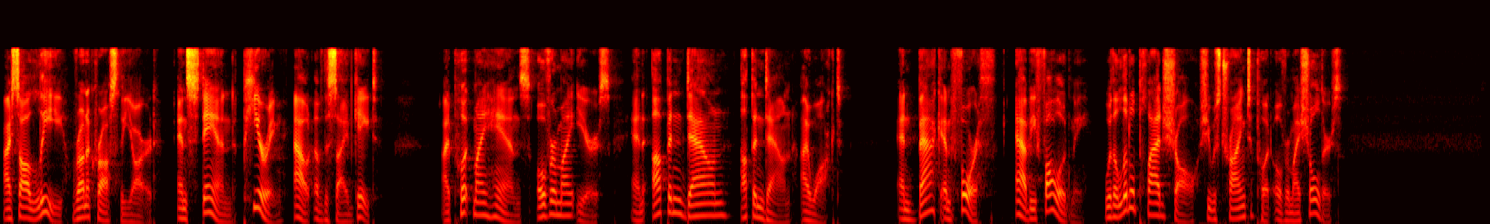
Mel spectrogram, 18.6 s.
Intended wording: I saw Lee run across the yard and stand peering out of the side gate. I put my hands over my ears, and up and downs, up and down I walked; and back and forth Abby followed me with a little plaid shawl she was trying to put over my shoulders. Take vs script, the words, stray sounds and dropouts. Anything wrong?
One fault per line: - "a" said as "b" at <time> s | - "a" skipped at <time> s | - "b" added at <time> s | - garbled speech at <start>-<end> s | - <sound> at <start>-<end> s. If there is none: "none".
- "downs" said as "down" at 8.6 s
